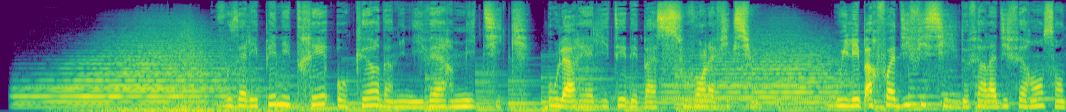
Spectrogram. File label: voice over urban legend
